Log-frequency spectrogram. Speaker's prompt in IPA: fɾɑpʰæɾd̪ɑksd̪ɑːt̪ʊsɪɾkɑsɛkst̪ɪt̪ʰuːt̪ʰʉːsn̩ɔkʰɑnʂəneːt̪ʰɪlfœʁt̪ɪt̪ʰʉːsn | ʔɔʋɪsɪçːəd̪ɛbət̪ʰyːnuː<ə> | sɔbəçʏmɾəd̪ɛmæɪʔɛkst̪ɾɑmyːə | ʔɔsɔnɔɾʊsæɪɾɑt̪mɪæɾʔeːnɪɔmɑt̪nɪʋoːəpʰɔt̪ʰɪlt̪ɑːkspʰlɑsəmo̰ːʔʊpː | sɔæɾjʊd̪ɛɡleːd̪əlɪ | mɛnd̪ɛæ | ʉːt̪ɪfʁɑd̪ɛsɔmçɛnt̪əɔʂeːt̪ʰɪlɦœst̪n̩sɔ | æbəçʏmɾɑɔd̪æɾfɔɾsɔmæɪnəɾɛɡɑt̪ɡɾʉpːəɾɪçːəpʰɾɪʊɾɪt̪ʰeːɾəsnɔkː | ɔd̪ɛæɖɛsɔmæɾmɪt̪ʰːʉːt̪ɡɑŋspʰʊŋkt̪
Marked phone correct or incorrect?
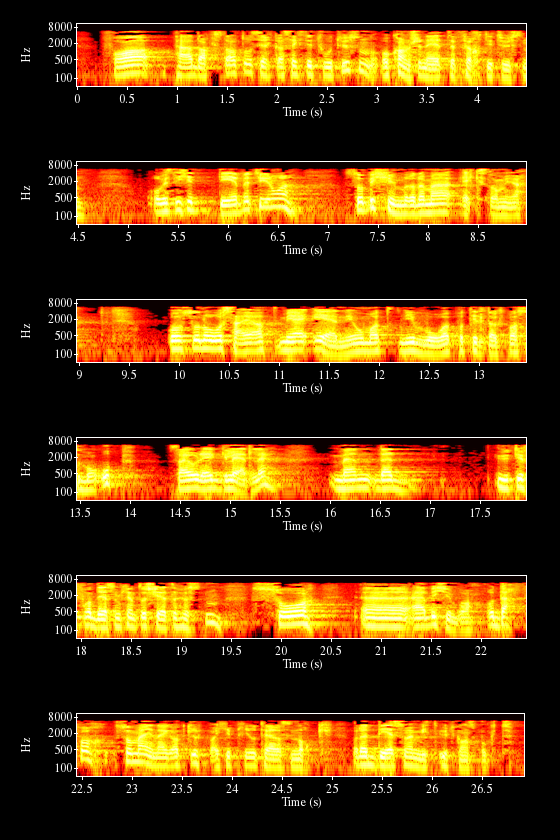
correct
